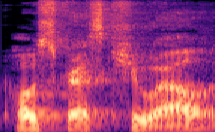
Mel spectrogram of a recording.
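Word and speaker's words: PostgreSQL: many things with SQL you can turn postgress SQL or postgressql is that I think that's how you say it right yeah yeah I'll allow it okay yeah okay it's got the Johnny stamp of approval you can turn post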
